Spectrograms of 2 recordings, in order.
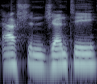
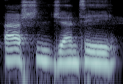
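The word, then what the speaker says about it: Ashton Jeanty: Scott, the chat does not like how you pronounce Ashen Genty. I know. I know. I know. I I Ashton Genty.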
